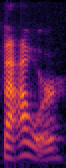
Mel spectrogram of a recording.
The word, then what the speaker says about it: Bouwer: So, it's b o u w e r, which could could just be pronounced Bower.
